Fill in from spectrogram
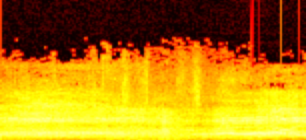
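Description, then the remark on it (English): A live audience in Portland shouts out together, a loud, continuous wash of overlapping voices and cheers that fills the whole moment with no single voice standing out. “It just sounds like shouting.”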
